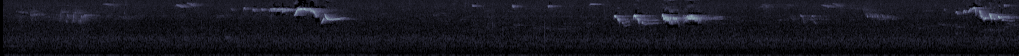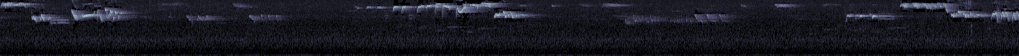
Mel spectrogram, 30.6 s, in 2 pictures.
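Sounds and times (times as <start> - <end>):
European robin song: 0.1 - 30.5.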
